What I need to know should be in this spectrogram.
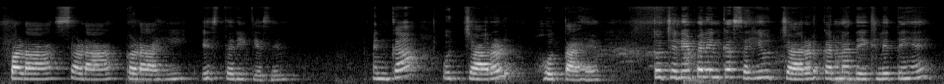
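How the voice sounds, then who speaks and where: A woman teaching parents how to pronounce the letters of an alphabet, explaining patiently and drawing out each letter sound slowly. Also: high voice, darkish tone, roomy sound. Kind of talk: slow explanatory lesson.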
